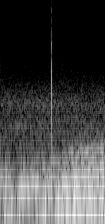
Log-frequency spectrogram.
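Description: A golf putter taps a ball once.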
